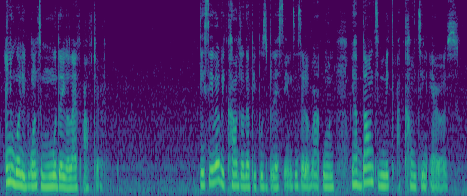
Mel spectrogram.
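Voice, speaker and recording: Speaking to the listener directly, a woman whose first language is Yoruba gives an earnest, chatty, scripted motivational podcast talk. Her mid-range voice has a dark, slightly rough tone with vocal fry.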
